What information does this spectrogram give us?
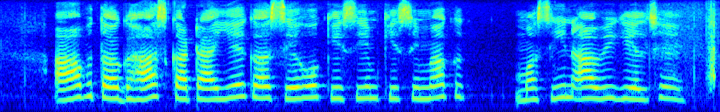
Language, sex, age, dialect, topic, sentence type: Maithili, female, 31-35, Bajjika, agriculture, statement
